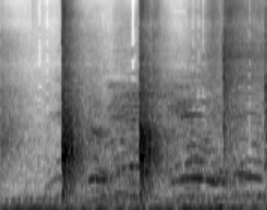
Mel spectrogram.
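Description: Sharp single hand claps, about two-thirds of a second apart, the last one softer, each with a short ring of room echo.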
